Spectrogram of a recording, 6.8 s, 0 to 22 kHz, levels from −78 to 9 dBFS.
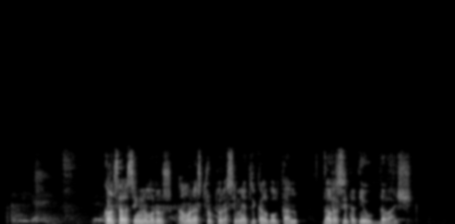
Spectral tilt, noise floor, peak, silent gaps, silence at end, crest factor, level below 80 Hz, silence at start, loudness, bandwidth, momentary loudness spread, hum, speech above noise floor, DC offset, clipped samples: -5.5 dB/octave; -76 dBFS; 0 dBFS; none; 0.7 s; 24 dB; -52 dBFS; 0.2 s; -24 LUFS; 7.8 kHz; 17 LU; none; 53 dB; under 0.1%; under 0.1%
